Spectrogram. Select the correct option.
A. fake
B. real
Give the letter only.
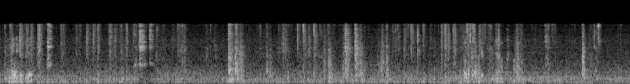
A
